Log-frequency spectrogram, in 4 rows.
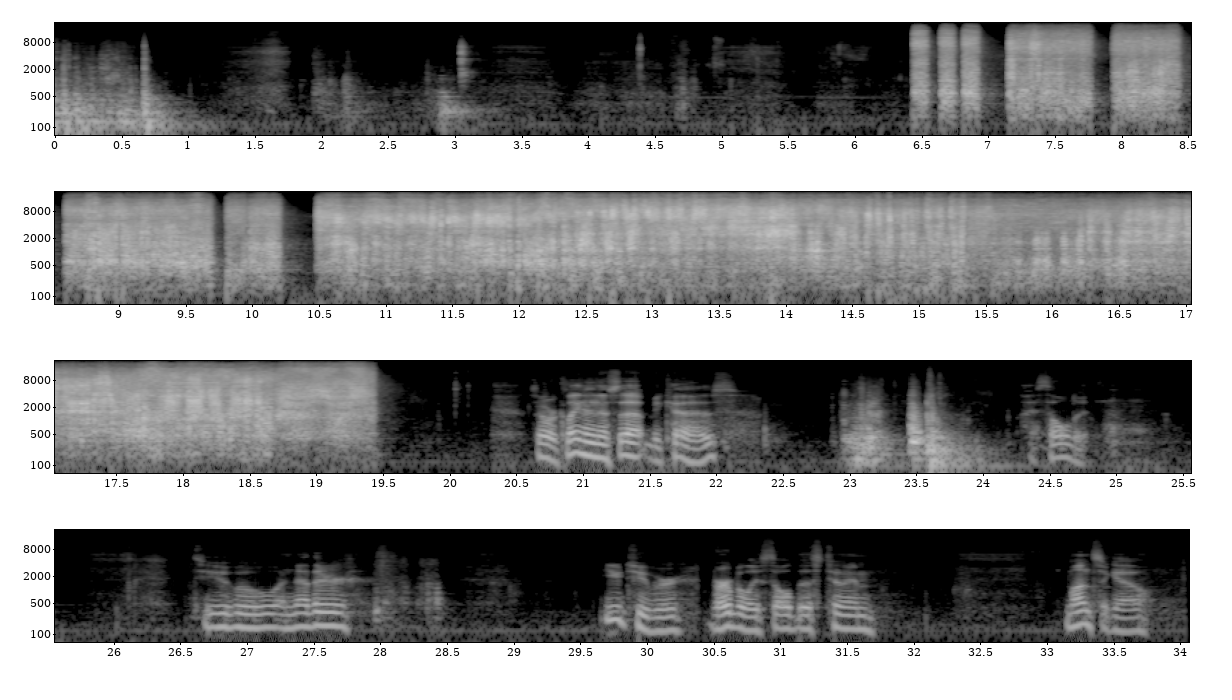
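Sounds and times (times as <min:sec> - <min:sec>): pressurised spray hissing: 0:06.5 - 0:19.5.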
